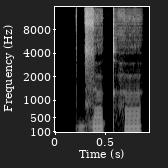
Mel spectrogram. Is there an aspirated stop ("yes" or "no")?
yes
